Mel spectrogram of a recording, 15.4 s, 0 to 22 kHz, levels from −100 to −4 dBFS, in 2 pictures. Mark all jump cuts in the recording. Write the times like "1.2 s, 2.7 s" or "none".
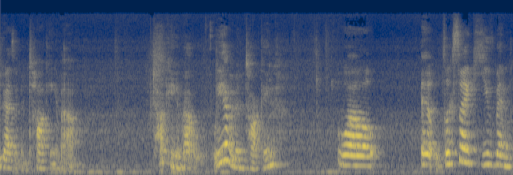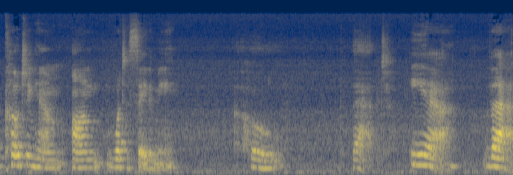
12.6 s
